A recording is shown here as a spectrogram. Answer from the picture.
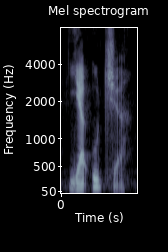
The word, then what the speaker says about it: Yautja: They have a pronunciation. It's called Yautja.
